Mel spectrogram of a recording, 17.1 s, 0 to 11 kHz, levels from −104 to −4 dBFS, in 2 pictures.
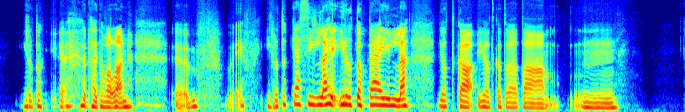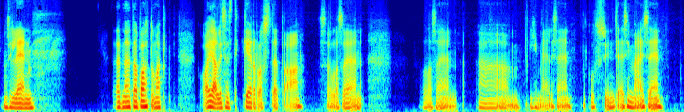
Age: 20-39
